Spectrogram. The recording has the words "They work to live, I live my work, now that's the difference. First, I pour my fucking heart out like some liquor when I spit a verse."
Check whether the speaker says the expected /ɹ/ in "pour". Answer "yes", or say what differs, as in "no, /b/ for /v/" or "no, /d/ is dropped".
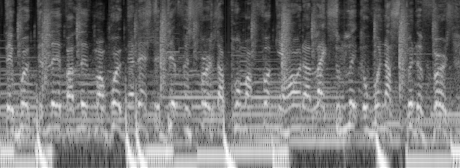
no, /l/ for /ɹ/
